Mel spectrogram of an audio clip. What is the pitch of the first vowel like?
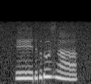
low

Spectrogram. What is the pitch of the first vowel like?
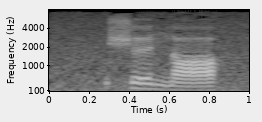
high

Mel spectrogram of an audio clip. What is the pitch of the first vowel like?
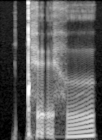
falling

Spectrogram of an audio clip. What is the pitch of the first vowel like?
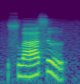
rising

